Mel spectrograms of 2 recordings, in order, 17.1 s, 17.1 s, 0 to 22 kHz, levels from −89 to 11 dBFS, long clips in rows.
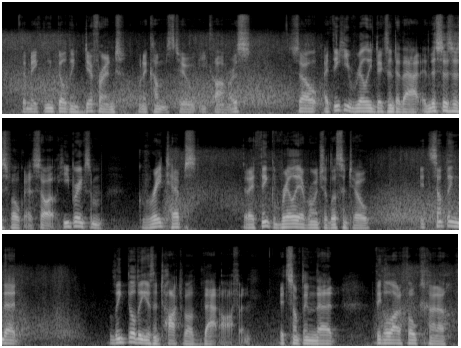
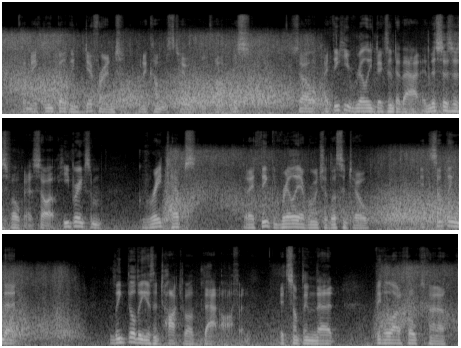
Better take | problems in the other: first | wind noise on the microphone; heavy; as loud as the speech; occasional gusts in the first

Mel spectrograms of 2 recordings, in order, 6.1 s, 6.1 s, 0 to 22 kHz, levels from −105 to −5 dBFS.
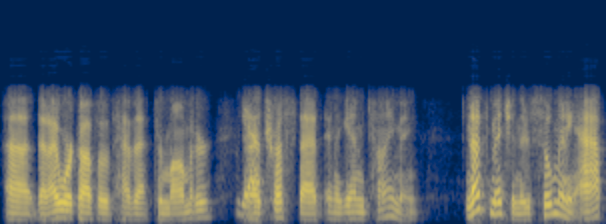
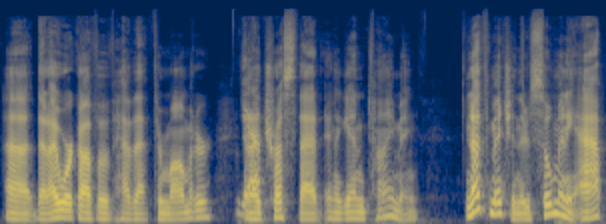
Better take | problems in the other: second | phone-call audio

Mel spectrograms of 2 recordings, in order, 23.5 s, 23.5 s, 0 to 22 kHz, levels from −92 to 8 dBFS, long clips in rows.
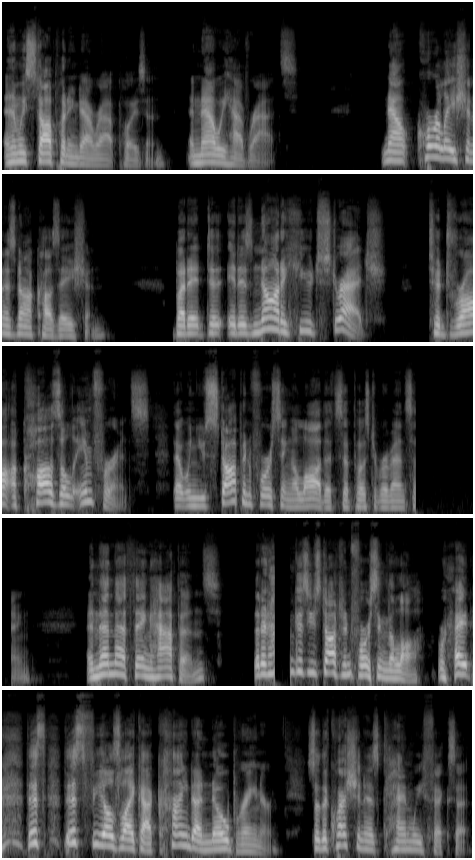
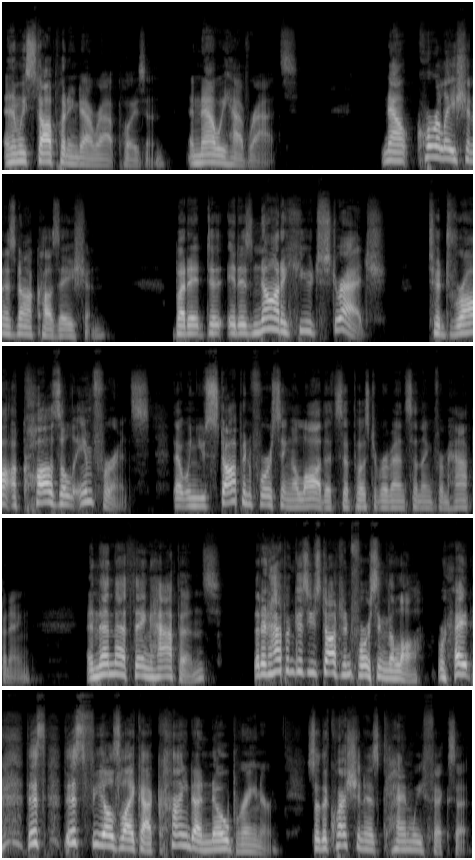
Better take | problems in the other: second | audio cutting out; at 14 s for 0.5 s and at 17 s

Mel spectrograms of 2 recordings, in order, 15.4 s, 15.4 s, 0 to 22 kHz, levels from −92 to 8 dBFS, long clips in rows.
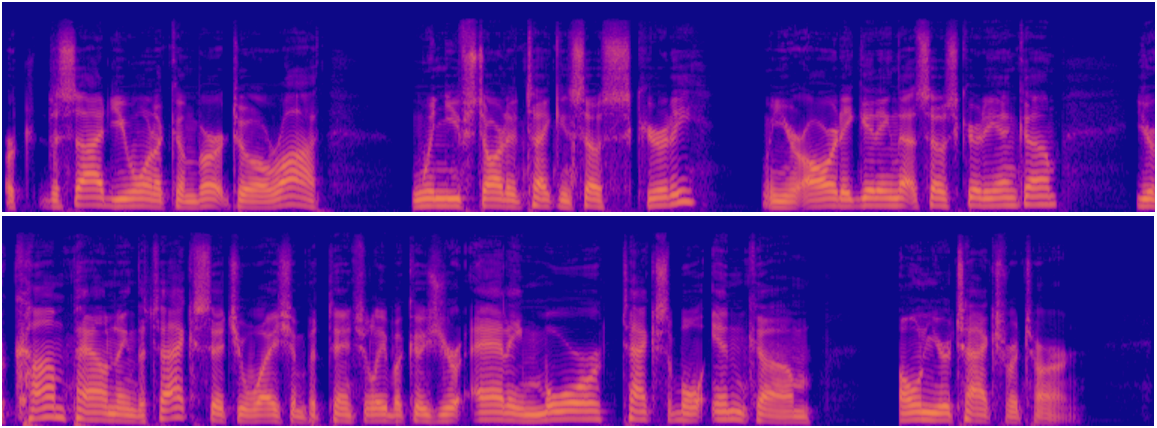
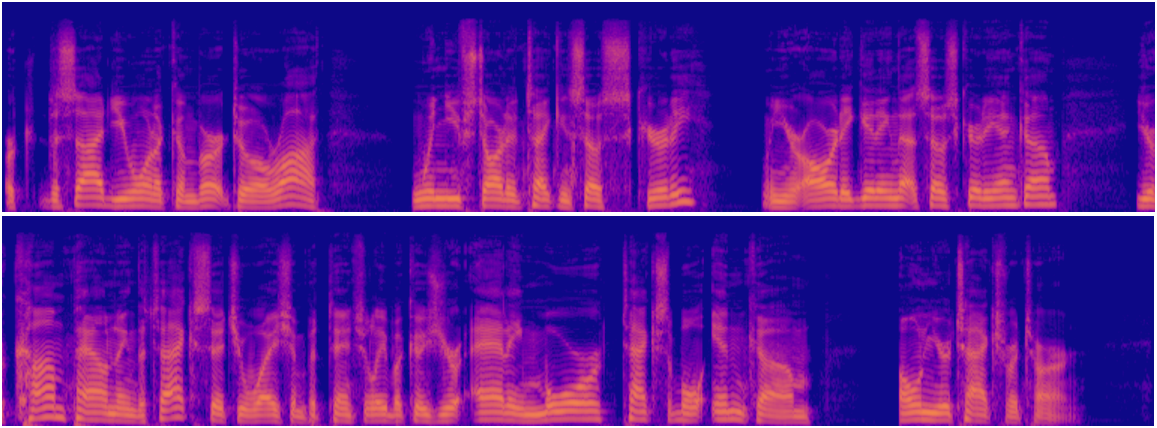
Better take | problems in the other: neither | none

